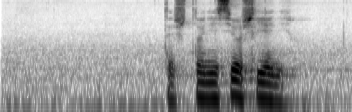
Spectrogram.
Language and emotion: Russian, angry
